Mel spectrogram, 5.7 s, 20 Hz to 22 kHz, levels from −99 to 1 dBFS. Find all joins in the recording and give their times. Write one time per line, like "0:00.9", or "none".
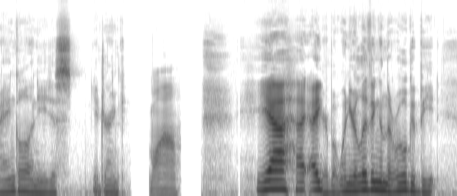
0:02.5
0:04.0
